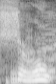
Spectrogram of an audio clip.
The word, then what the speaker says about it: Charentes: I was focusing on that very hard to pronounce French white wine cask that you were talking Charentes.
